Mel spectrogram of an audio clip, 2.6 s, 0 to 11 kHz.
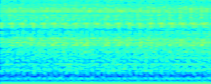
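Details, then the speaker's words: Renault Laguna 3 2.0 dCi diesel just started cold during a timing chain job: busy clatter with a steady rubbing hiss over it. The owner says it rubbed when cold and suspects a noisy bearing; the cause is unconfirmed. "le bruit là il le fait plus avant un froid il le faisait ça faisait un bruit de frottement"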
